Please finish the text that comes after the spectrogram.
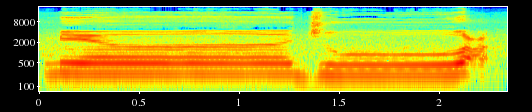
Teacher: میم کو بھول کر جیم پڑھنا ہے، نون ڈائریکٹ ہماری ناک میں خود بخود چلا جائے گا. اس کے لیے کسی قسم کے ایفرٹ کرنے کی ضرورت نہیں پڑے گی، کسی قسم کی ہمیں پریشانی نہیں ہو رہی، ہمیں بالکل بھی پریشان ہونے کی ضرورت نہیں ہے.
